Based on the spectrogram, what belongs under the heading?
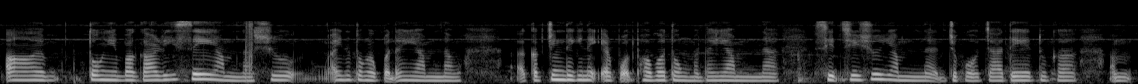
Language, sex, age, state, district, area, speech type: Manipuri, female, 45-60, Manipur, Chandel, rural, spontaneous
